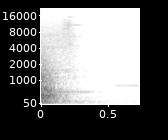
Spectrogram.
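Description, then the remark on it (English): One dull, solid thud against a heavy solid wood door with bars over a small slat, fairly loud, its low resonance dying away quickly into quiet. No voices. “a solid wood door at the end with the bars over a small little slat, and there's a Xavier Knox”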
